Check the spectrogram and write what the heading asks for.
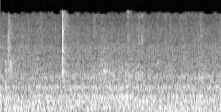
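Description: Low steady room hiss with one faint light tick a little over half a second in, as a hobby knife blade is worked over a plastic miniature that has little left to scrape.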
